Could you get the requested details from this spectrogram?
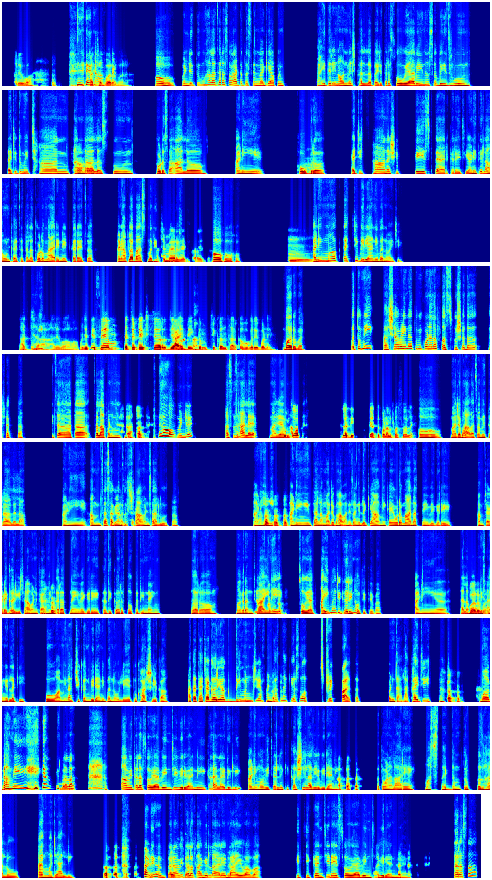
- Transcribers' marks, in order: chuckle; laughing while speaking: "आपण"; in English: "नॉन-व्हेज"; in English: "मॅरिनेट"; in English: "मॅरिनेट"; "सुद्धा" said as "शदा"; chuckle; laughing while speaking: "हो"; unintelligible speech; unintelligible speech; other noise; chuckle; chuckle; tapping; chuckle; in English: "स्ट्रिक्ट"; chuckle; laughing while speaking: "आम्ही आम्ही त्याला आम्ही त्याला सोयाबीनची बिर्याणी खायला दिली"; chuckle; chuckle; laughing while speaking: "आणि नंतर आम्ही त्याला सांगितलं … सोयाबीनची बिर्याणी आहे"; chuckle; other background noise; chuckle
- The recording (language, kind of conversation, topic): Marathi, podcast, शाकाहारी पदार्थांचा स्वाद तुम्ही कसा समृद्ध करता?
